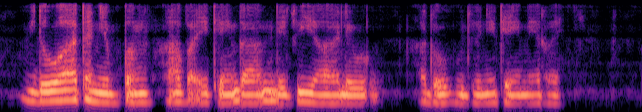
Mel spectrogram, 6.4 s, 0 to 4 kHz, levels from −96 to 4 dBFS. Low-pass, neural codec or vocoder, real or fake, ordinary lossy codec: 3.6 kHz; codec, 16 kHz, 4.8 kbps, FACodec; fake; none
